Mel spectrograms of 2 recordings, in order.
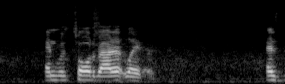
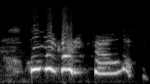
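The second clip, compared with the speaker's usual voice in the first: real shriek; 5 dB louder than usual. Real, not acted. Frog falls while being picked.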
